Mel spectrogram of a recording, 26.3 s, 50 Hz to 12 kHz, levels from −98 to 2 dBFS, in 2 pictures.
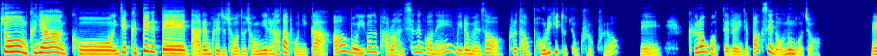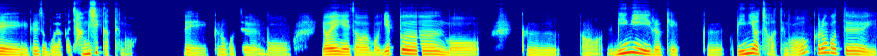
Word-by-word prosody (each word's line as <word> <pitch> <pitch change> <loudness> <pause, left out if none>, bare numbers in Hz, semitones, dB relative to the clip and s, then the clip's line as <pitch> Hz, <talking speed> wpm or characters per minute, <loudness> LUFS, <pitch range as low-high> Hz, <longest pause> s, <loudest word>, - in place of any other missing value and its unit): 좀 330 -5 +8
그냥 280 -3 +5
거 215 -1 +3
인제 215 +9 +1
그때그때 235 - +5
나름 195 +6 +1
그래도 195 -1 -3
저도 180 -1 -5
정리를 195 +4 -2
하다 295 +6 +1
보니까 165 - -4
'아 345 - +1
뭐 260 -7 +2
이거는 305 +7 -3
바로 220 -2 -5
안 170 -4 -10
쓰는 295 - -6
거네.' 230 - -4
뭐 250 -7 -3
이러면서 195 -2 -2
그렇다고 235 -4 -5
버리기도 230 - -1
좀 150 -2 -14
그렇고요. 160 - -14 0.3
예 150 -4 -6 0.4
그런 320 +4 +2
것들을 175 -6 -4
인제 155 - -7
박스에 355 -3 0
넣어 150 -6 -3
놓은 215 +4 +3
거죠. 140 -8 -13 0.8
네 165 -4 -2
그래서 185 -2 -6
뭐 150 -1 -10
약간 150 0 -13
장식 205 +10 -2
같은 - - -13
거 - - -19 0.8
네 135 -3 -10
그런 165 -1 -11
것들 145 -1 -12
뭐 135 +3 -13 0.5
여행에서 165 -4 0
뭐 140 0 -9
예쁜 205 +2 +2 0.4
뭐 140 0 -7 0.6
그 140 -2 -10 0.4
어 - - -11
미니 240 - +4
이렇게 150 -3 -6 0.4
그 150 -4 -13 0.2
미니어처 215 +6 +2
같은 140 -1 -14
거 200 - -6
그런 270 +3 +1
것들 195 - -2
이 155 - -10
195 Hz, 270 characters per minute, -23 LUFS, 160-245 Hz, 0.8 s, 좀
